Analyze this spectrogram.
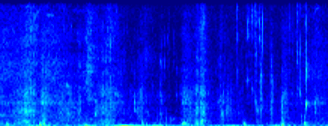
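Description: Faint crisp crunching of vinegar potato chips being bitten and chewed, with many irregular crackling bites in quick succession.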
